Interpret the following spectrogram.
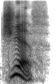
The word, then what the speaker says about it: GIF: death announcement he says correct pronunciation is soft g or jif kyra i'm gonna have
